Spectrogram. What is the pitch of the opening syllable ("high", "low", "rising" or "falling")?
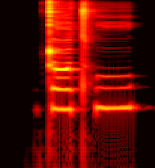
high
